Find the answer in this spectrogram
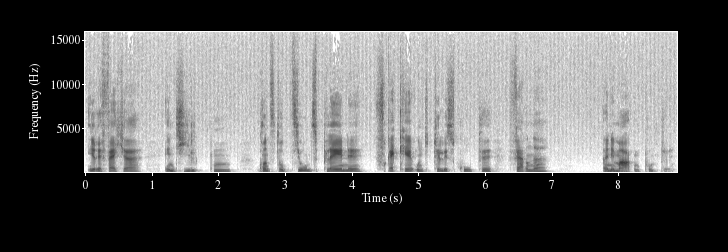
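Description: Slow, deliberate man reading poetry. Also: mid-range voice, animated. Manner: deliberate, measured phrasing with pauses between short fragments. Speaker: reader of literary poems. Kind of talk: literary reading of narrative poetry with short spoken introductions.

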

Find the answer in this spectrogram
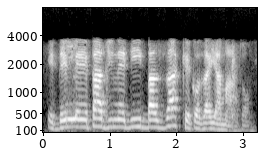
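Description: A man with a fairly high voice hosts a radio programme, introducing guests, asking questions and reading out event details. The sound is thin and narrow, like a telephone line. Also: animated, unhurried, breathy edge. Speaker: radio host, interviewer. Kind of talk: radio interview and event announcements.

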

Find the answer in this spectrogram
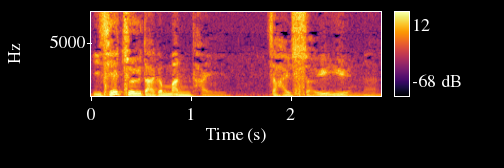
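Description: A calm, low-voiced Buddha. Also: male voice, slight background noise. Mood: kindly, guiding. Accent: Hong Kong Cantonese. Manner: measured, patient explaining. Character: the Buddha, calm kindly male wandering monk and teacher. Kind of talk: Cantonese radio drama acting.

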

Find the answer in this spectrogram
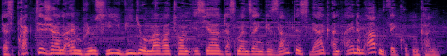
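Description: An actor playing a chatty, casual friend at a video night in scripted radio play dialogue. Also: male voice, fairly high pitch, expressive, brisk, lightly acted. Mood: casual, breezy. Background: loud music.

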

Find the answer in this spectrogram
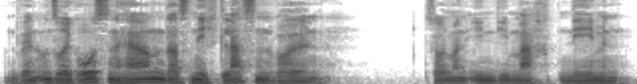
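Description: An actor in a German radio play voicing a fiery radical preacher who champions peasants with biting, accusatory rhetoric and scorn. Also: male voice, deep voice, moderate pace, darkish tone. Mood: urgent, defiant.

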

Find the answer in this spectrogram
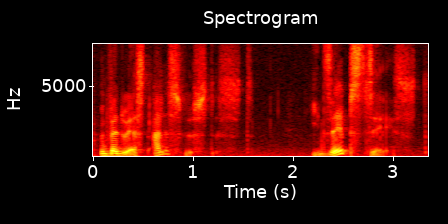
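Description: A man's voice: mid-range voice, wildly swooping pitch, unhurried, breathy edge, whispered, heavily acted. An actor playing a scheming, honey-tongued younger nobleman in a theatrical, insinuating manner in a classic German radio drama. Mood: insinuating, cruel. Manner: theatrical, insinuating, swinging from hushed to exclaiming.

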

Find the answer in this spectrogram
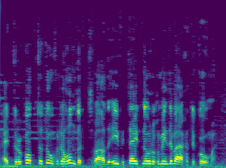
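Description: An actor playing an urgent police patrol officer in a radio drama, reporting in clipped, pressing radio phrases. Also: male voice, a little high, rapid-fire, muffled recording, music in the background, close to an everyday voice.

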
